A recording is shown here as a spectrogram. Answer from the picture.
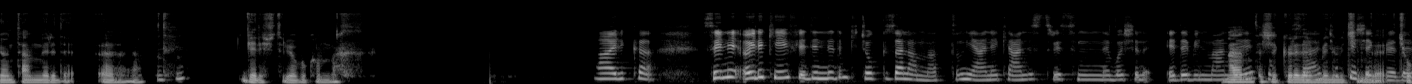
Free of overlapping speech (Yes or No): No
